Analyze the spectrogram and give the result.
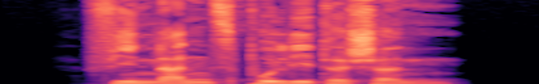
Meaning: inflection of finanzpolitisch: 1. strong genitive masculine/neuter singular 2. weak/mixed genitive/dative all-gender singular 3. strong/weak/mixed accusative masculine singular 4. strong dative plural
- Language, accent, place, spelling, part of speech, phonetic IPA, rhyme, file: German, Germany, Berlin, finanzpolitischen, adjective, [fiˈnant͡spoˌliːtɪʃn̩], -ant͡spoliːtɪʃn̩, De-finanzpolitischen.ogg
